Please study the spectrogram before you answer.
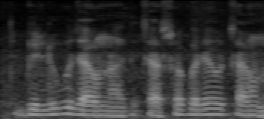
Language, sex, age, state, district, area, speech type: Odia, male, 60+, Odisha, Jagatsinghpur, rural, spontaneous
